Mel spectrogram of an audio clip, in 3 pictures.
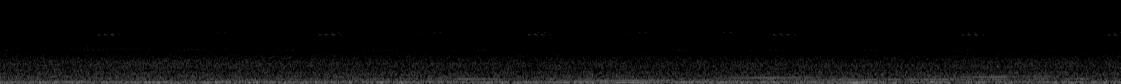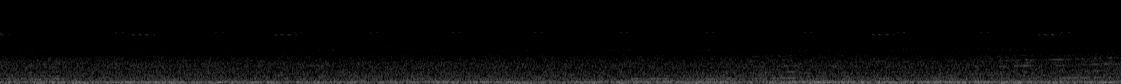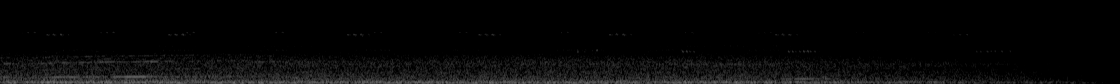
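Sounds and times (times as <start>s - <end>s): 
backyard ambience near road: 0.0s - 33.6s.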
